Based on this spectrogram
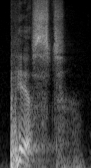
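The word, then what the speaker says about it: PIISD: a new psychiatric epidemic PII SD pronounced hissed private insurance induced stress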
